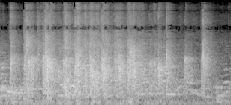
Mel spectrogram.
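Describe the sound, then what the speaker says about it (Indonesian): Hand clapping from a classroom audience after a group presentation in a teacher-training session, many quick irregular claps spread across the whole span with some chatter and voices mixed underneath. "Tepuk tangannya mana?"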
